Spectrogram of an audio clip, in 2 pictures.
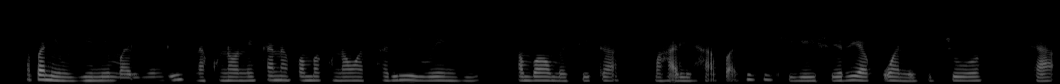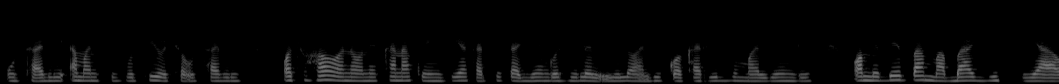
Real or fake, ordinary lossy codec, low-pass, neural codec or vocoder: real; AAC, 32 kbps; 3.6 kHz; none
